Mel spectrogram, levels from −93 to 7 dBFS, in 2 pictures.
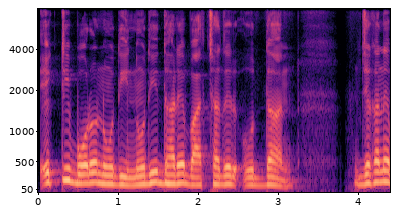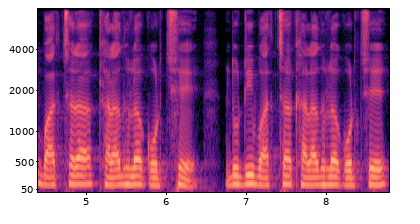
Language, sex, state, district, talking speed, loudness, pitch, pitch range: Bengali, male, West Bengal, Jalpaiguri, 100 wpm, -14 LUFS, 130 Hz, 125-145 Hz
